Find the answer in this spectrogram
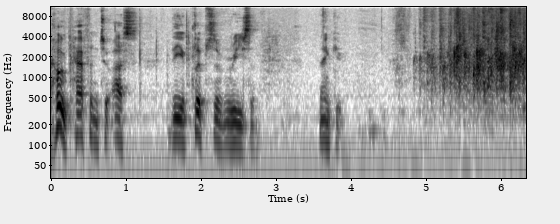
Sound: applause

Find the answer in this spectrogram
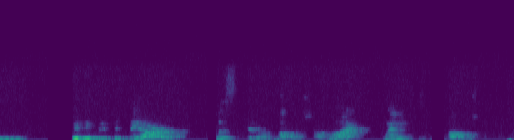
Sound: voice muffling; voice muffling

